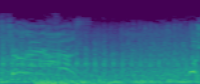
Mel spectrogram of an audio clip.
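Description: Film battle soundtrack: gunfire with a helicopter's low steady rotor drone, and a man's shout in the first second.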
